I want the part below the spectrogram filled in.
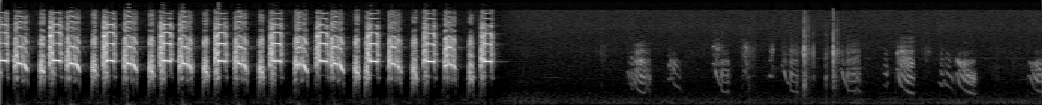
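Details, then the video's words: Female grey francolin (teetar) delivering a long run of loud, evenly spaced, ringing notes for about five seconds, followed by quieter, scattered calls further off. "Teetar awaz l teetar voice l female teetar sound gray francolin"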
